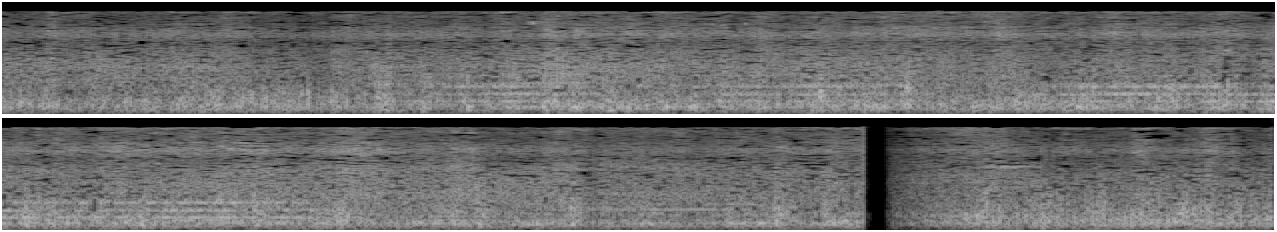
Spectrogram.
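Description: Passenger train running along the track, heard from an open coach window: a steady rumble of wheels on rail mixed with wind rushing over the microphone, with a faint high whine that comes and goes in the middle. The sound cuts out for an instant about eight seconds in.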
